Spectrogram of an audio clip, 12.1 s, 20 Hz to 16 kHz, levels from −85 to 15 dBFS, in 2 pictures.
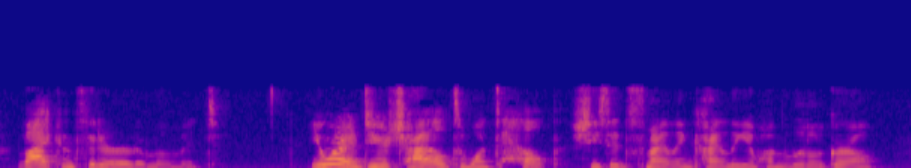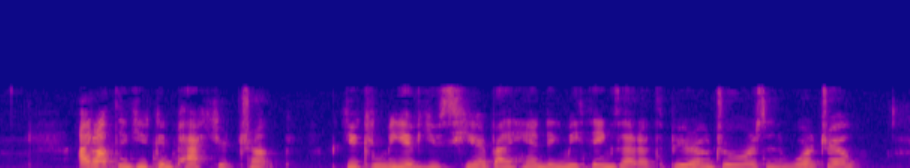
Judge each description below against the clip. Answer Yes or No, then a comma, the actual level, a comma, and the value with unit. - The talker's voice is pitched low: No, high, 235 Hz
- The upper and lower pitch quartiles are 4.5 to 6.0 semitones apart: Yes, wide, 5.5 semitones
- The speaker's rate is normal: No, fast, 230 wpm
